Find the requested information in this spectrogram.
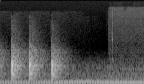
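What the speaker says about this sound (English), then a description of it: "It was late afternoon when the knock came." Three sharp, deliberate knocks on a door, evenly spaced and close, followed by a low steady hum, a sound effect in a horror story.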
